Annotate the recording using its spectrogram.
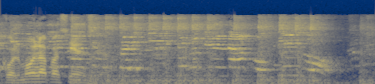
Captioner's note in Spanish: golpes en la ventana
